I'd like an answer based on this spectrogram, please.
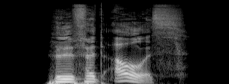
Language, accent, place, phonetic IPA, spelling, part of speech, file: German, Germany, Berlin, [ˌhʏlfət ˈaʊ̯s], hülfet aus, verb, De-hülfet aus.ogg
- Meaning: second-person plural subjunctive II of aushelfen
